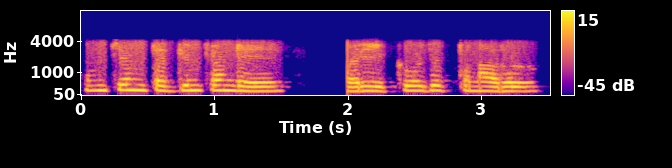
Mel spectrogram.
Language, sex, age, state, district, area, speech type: Telugu, male, 60+, Andhra Pradesh, Konaseema, rural, conversation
